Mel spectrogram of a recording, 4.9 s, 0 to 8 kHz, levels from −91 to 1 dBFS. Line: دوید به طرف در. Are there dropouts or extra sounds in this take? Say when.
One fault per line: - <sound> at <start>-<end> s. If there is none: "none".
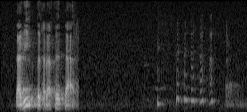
- laugh at 2.9-4.4 s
